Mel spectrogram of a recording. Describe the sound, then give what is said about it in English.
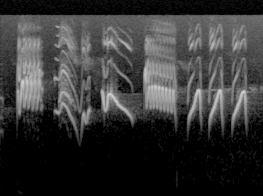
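A black-headed grosbeak sings a rich, rollicking series of warbled phrases, clear, with quick rising and falling notes in bouncy bursts and no other sounds. “This rollicking song belongs to a black headed grosbeak.”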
